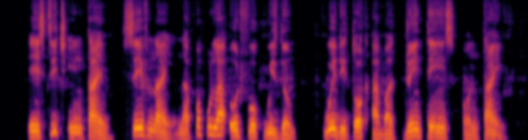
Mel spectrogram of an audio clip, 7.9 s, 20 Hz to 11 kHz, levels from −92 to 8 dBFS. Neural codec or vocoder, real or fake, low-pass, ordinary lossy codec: vocoder, 22.05 kHz, 80 mel bands, WaveNeXt; fake; none; none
